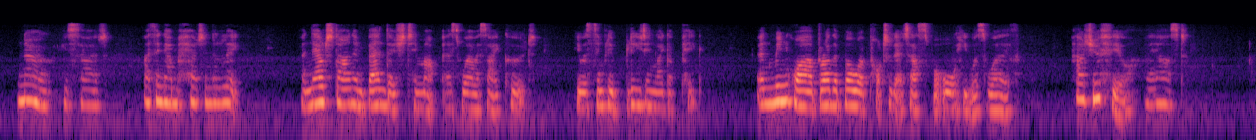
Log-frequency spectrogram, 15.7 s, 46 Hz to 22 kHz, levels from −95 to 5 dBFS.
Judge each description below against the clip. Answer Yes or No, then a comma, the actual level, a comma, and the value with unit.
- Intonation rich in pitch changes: No, average, 3.7 semitones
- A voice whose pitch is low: No, high, 210 Hz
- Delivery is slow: No, average, 175 wpm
